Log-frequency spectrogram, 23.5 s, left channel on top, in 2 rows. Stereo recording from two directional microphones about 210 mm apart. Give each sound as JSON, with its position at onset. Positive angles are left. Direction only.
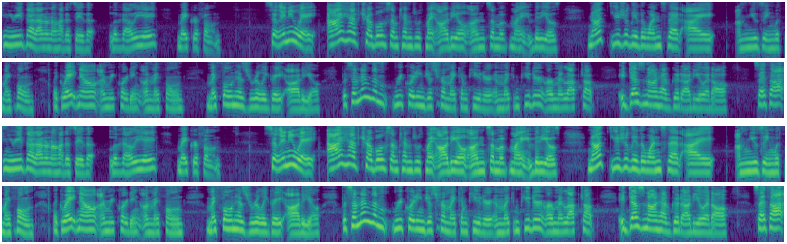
{"t": 0.0, "sound": "a woman's voice", "side_deg": -25}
